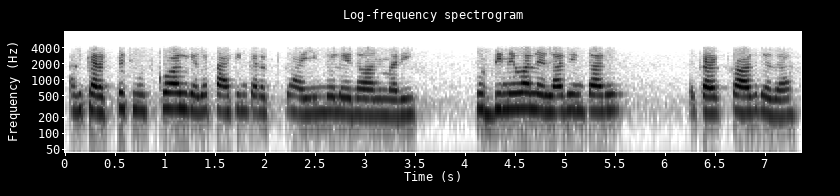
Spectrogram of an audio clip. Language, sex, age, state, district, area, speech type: Telugu, female, 18-30, Telangana, Siddipet, rural, conversation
